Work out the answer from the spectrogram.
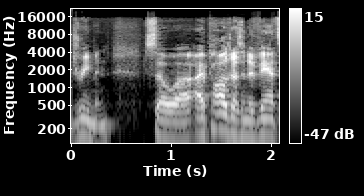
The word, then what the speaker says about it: Dreman: So I've been calling him David Dremen for 18 years, and in prepping for this, I've realized it's actually David Dremen.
